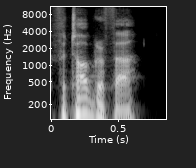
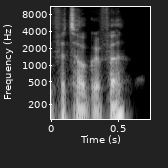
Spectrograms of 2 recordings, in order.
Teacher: This word is much longer and the emphasis falls midway through. We want to make sure your voice naturally rises in pitch right before that stressed middle section. Don't try to give equal weight to every single syllable.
